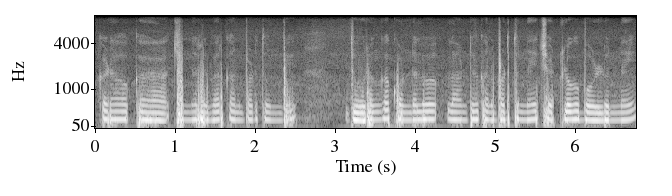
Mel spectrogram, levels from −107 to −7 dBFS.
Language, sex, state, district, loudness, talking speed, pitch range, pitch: Telugu, female, Andhra Pradesh, Krishna, -17 LUFS, 105 wpm, 160-175 Hz, 170 Hz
